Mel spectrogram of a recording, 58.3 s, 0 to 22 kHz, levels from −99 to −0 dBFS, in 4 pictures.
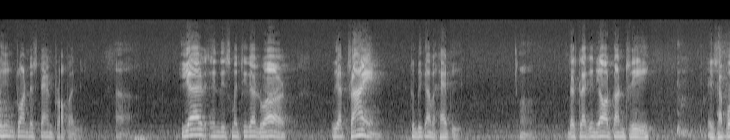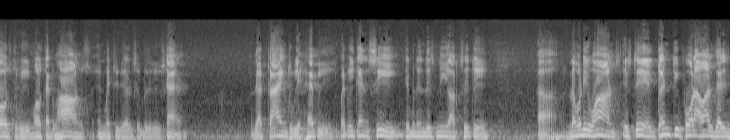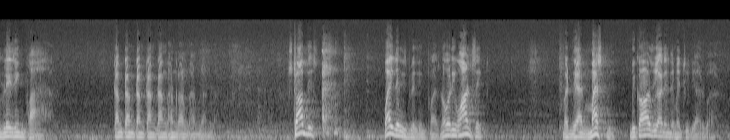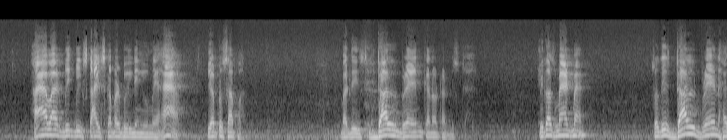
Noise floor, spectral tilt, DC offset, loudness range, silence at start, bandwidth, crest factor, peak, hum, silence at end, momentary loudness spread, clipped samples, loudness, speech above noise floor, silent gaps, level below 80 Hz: -50 dBFS; -5 dB/octave; under 0.1%; 7 LU; 0 s; 12 kHz; 22 dB; -4 dBFS; none; 0 s; 23 LU; under 0.1%; -24 LUFS; 25 dB; none; -48 dBFS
